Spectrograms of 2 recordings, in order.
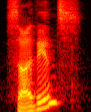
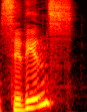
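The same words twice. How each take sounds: First: "Scythians?" with a long i, SY-thee-ans, rising like a question; unsure alternative pronunciation. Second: "Scythians?" said with a short i, SITH-ee-ans, rising higher like a question; unsure pronunciation. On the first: Host testing a second way to say the faction, rising and unsure. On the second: Host guessing how to say the faction name, rising and unsure. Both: Shown as a demonstration. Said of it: "I should have looked up the pronunciation".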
